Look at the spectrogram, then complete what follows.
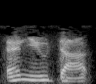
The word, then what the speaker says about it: nuclear: It goes NU.CLE.AR, right? Yeah. Uh-huh. And then it has, like, the little how you spell it, how you sound it out. Yeah. It goes NOO, the accent on the NOO. Right. And it goes KLE, and then upside down ER. So it's nuclear. Nuclear. And it is three syllables.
